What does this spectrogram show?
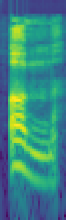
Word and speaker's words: homme: Remember, H is not pronounced, okay? So you've got the sound of O at the beginning of this word, okay?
